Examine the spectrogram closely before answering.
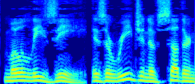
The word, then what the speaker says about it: Molise: Molise, pronounced Molise, is a region of southern Italy.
